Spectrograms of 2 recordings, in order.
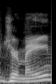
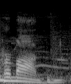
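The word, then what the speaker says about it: Germán: Domingo Germain, is that how you say his name? Herman. Herman. Soft. She makes H.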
